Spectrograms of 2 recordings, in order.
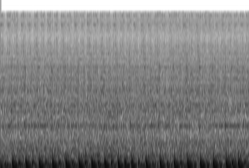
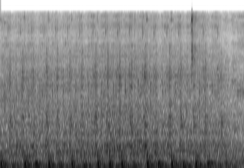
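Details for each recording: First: Honda GL single-cylinder motorcycle warm idle hunting up and down with a steady low chuffing pulse; it will only idle at high rpm, dies when the clutch is pulled after riding, and makes a rattling noise when hot. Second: Honda GL motorcycle idling after repair of unstable idle, stalling when clutched and hot-engine ticking: even, steady low thumping at regular idle pace, no ticking or clatter; idle now normal and stable, carburetor setting still pending.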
